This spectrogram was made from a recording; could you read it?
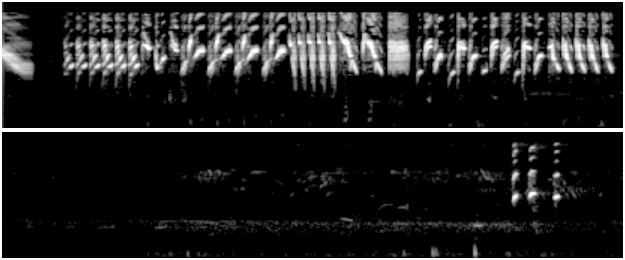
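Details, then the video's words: Wild European goldfinch delivering a dense, fast twittering phrase of high liquid and buzzy notes for about four seconds, then near silence with a few soft later notes. "من أقوى اغاني | طائر الحسون | البرية"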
